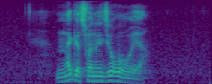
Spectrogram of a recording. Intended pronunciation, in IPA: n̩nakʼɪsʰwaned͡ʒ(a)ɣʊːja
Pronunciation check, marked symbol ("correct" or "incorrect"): incorrect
